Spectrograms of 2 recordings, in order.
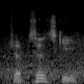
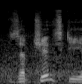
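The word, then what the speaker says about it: Rzepczynski: Yeah, Zepchinski, and it begins with the letter R. Which is silent.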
